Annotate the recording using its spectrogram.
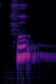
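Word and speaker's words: ふ: Porque fu no se pronuncia como una F, ni tampoco se pronuncia como una H. Es como algo intermedio, ¿vale? Es como que entre F y H.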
